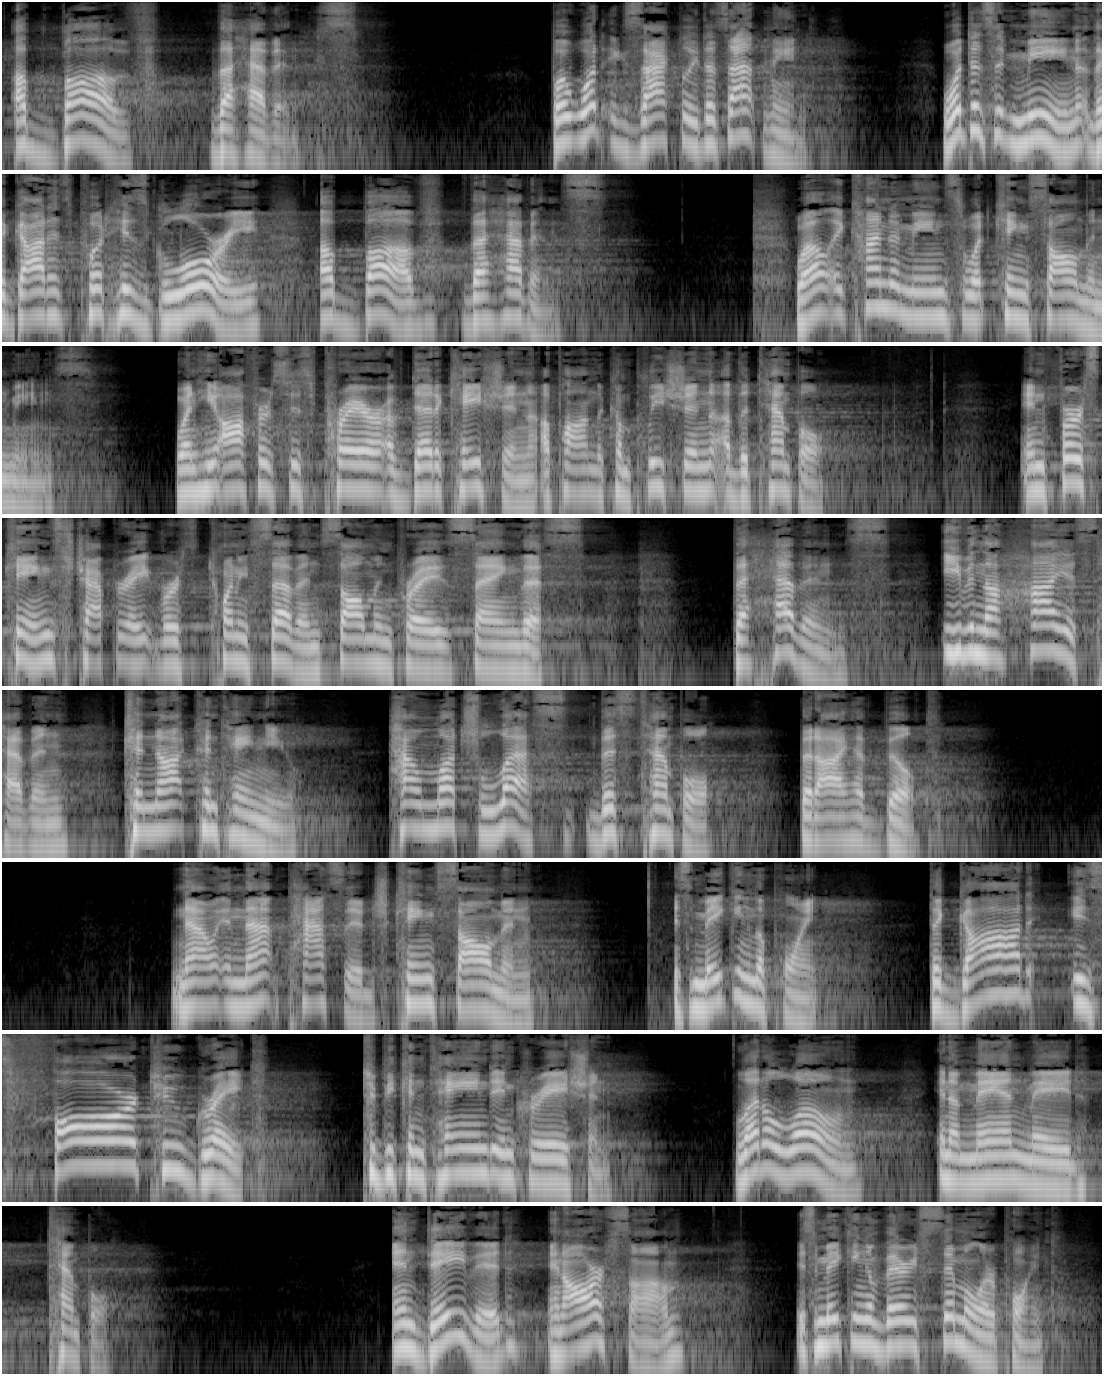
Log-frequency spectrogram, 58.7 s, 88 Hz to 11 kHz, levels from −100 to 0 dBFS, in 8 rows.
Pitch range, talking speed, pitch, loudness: 145-195 Hz, 115 wpm, 175 Hz, -23 LUFS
